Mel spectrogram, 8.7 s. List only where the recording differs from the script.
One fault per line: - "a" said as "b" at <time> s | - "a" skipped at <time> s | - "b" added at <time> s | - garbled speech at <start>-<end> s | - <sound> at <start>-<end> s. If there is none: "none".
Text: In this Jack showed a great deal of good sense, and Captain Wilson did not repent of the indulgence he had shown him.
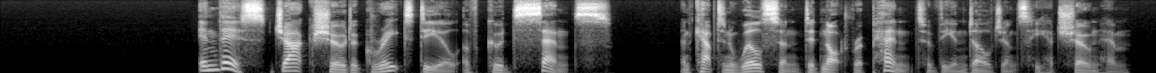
none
